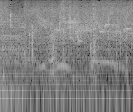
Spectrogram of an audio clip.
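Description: Steel tumbler pressing and clinking against a steel plate as boiled potatoes are mashed: a few light, separate clicks.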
